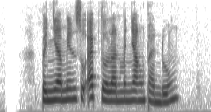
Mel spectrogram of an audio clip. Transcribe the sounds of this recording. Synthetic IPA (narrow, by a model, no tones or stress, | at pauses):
b̥ə̤ɲamɪnsuʔɛp̚d̪̥o̤lanməɲaŋb̥a̤ndʊŋ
